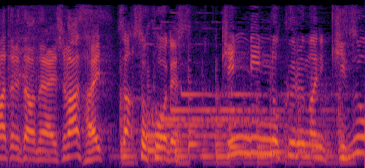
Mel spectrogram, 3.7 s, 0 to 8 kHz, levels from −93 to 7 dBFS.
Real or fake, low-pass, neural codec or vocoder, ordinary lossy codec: real; 7.2 kHz; none; MP3, 64 kbps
